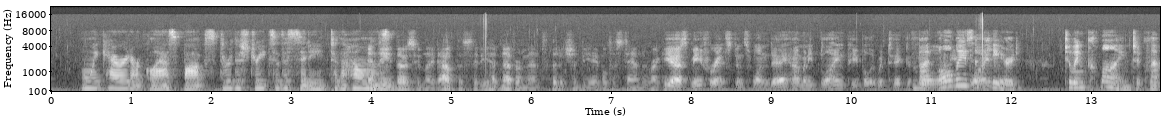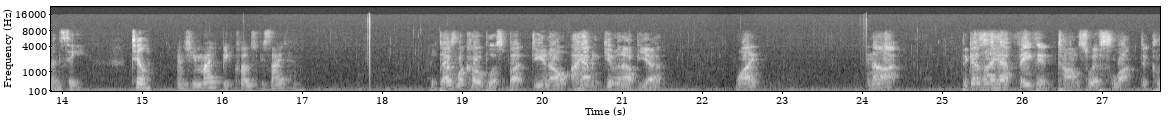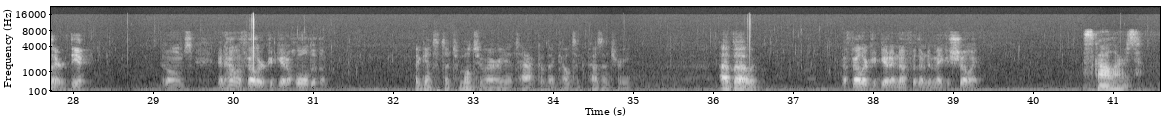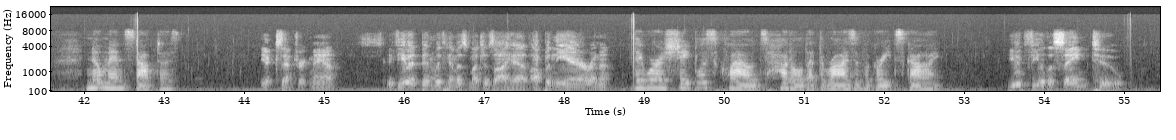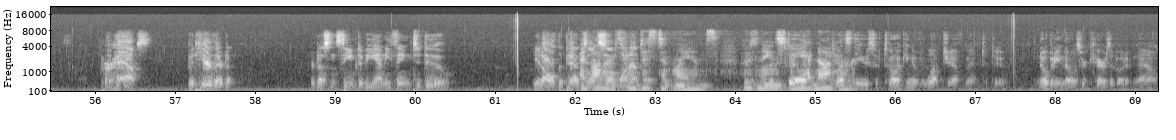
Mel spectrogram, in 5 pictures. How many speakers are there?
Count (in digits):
6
